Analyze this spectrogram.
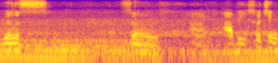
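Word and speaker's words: Willys: and and Willies Willis my generation is always pronounced them Willies but the uh the oldtimers I always say it's pronounced Willis so um I'll be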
